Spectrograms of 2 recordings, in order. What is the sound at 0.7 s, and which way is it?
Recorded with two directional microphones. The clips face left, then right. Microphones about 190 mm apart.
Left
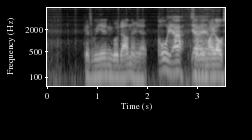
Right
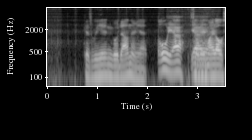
Speech, 5° left (ahead or behind).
